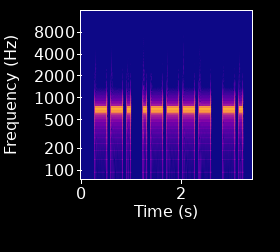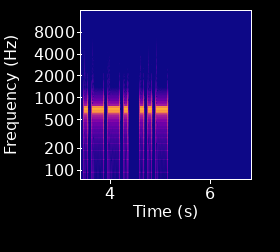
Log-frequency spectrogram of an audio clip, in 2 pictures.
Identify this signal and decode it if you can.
Morse code, heard as a keyed tone, about 15 wpm, 700 Hz. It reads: G1NPU
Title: DXCC-100 Call Signs - 5 Characters - Repeated 2x - 15wpm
